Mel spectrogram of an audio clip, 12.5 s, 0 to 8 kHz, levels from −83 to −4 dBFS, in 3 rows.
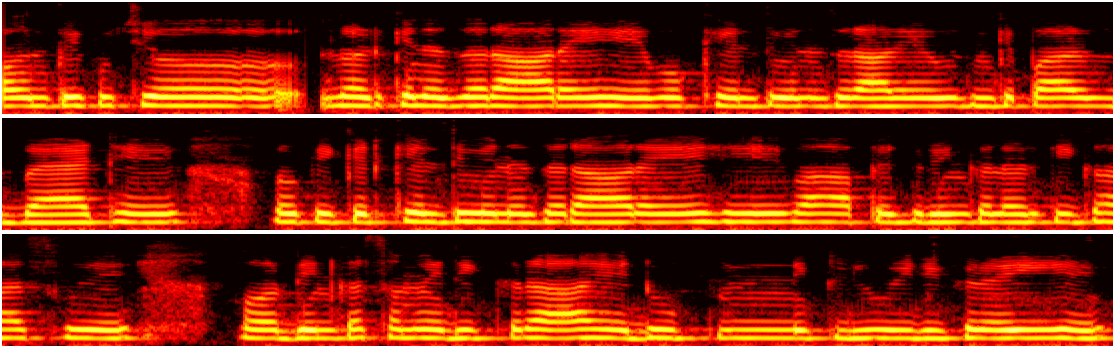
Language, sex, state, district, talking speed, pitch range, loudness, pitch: Hindi, female, Chhattisgarh, Raigarh, 230 wpm, 220-230 Hz, -22 LUFS, 225 Hz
